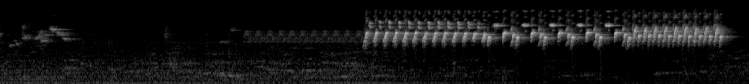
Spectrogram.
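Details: Goldfinch mule, or baster, first holds a steady high tone for about a second, then bursts into a rapid, loud tinkling twitter of rippling notes lasting around three and a half seconds.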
